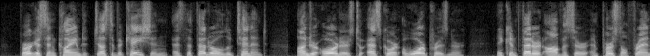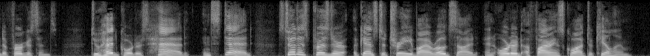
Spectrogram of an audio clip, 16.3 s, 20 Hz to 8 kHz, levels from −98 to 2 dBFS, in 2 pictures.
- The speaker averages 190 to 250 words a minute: No, average, 160 wpm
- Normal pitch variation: No, wide, 5.9 semitones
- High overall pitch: No, medium, 180 Hz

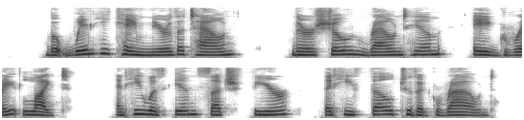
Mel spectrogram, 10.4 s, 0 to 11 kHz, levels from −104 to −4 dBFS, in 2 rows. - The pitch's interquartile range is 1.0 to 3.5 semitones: Yes, average, 2.7 semitones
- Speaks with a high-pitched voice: Yes, high, 200 Hz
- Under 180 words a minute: Yes, average, 150 wpm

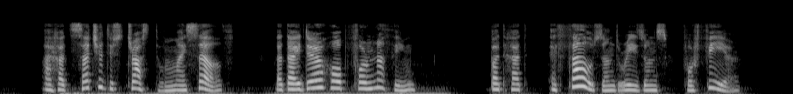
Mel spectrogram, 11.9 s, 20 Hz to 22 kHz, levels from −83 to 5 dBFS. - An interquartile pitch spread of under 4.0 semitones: No, average, 5.1 semitones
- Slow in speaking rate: Yes, slow, 100 wpm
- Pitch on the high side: Yes, high, 230 Hz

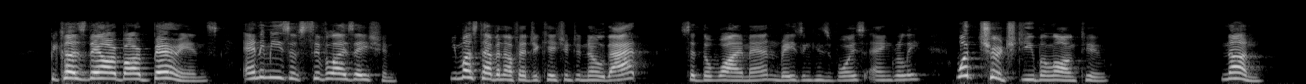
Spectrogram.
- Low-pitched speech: No, high, 215 Hz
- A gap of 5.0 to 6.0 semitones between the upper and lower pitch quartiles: Yes, wide, 5.6 semitones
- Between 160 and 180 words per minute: No, average, 140 wpm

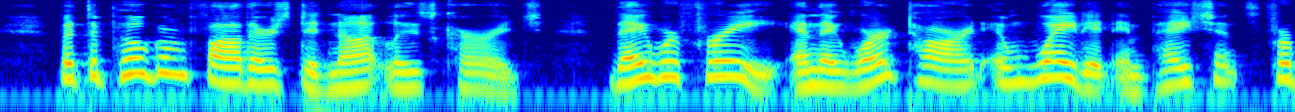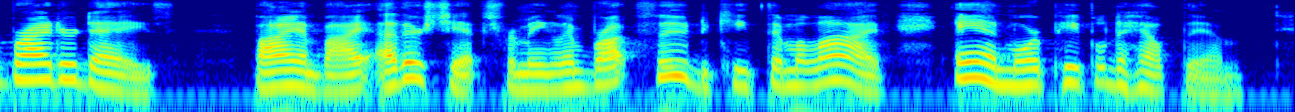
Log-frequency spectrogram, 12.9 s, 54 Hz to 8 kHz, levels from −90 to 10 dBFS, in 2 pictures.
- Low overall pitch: No, medium, 185 Hz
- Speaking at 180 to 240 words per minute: Yes, average, 190 wpm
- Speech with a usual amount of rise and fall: No, wide, 6.3 semitones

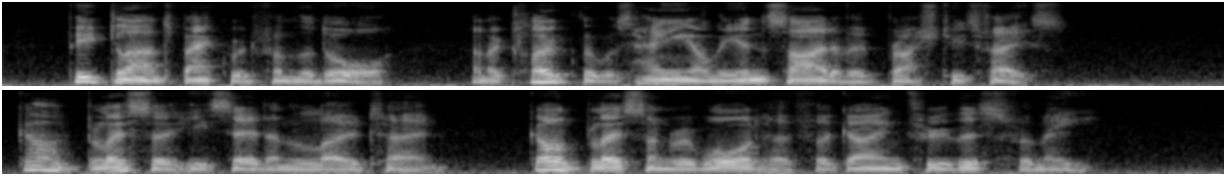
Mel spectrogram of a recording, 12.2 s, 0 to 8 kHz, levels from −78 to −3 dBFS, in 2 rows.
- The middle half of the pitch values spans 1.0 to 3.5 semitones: No, average, 4.1 semitones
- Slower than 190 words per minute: No, average, 195 wpm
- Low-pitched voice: Yes, very low, 95 Hz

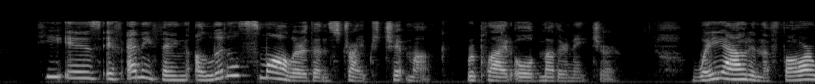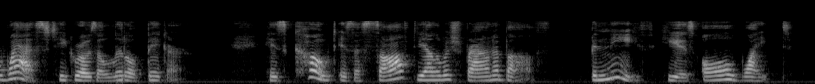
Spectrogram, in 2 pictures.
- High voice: Yes, high, 200 Hz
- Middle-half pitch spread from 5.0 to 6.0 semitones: Yes, wide, 5.5 semitones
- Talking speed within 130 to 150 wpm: Yes, average, 140 wpm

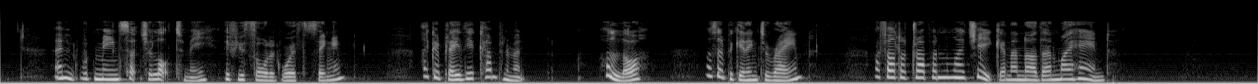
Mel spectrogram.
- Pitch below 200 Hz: No, high, 230 Hz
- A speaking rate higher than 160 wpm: Yes, average, 180 wpm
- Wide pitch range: Yes, wide, 7.3 semitones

